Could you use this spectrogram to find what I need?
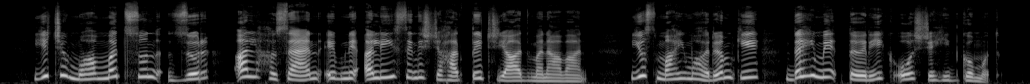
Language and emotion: Kashmiri, neutral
